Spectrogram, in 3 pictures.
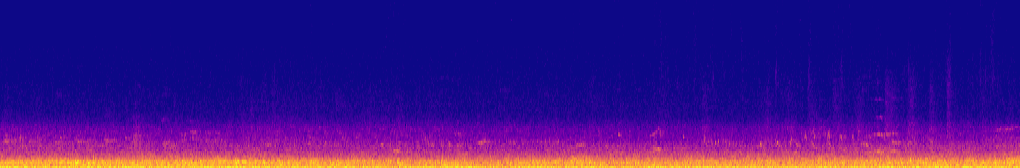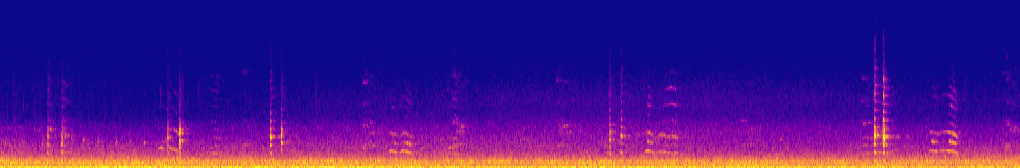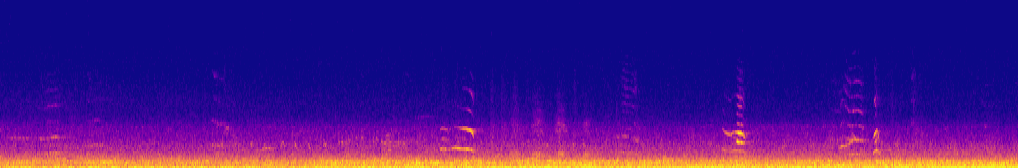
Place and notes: Dubelohstraße, Paderborn, Deutschland - Fischteiche ueber Wasser
Mayor Franz-Georg
when you imagined
this place
over a hundred years ago
as the favourite walk
of the people
and the adornment
of the town
did you forehear
the noise of the cars
and the trains
even deep down
in the lake?
What are the swans
the geese and the ducks
dreaming about?
What were you doing
up there in the elm
and what did you hear
when you fell?
Can you hear me?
